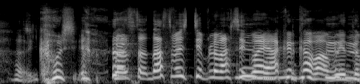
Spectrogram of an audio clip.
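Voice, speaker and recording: A woman's voice over noticeable background noise. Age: 40s. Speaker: stand-up comedian. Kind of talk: casual chat. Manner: animated.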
